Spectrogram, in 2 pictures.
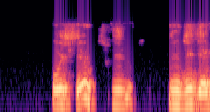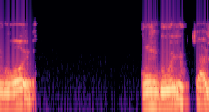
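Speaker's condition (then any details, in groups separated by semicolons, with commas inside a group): Cerebral palsy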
